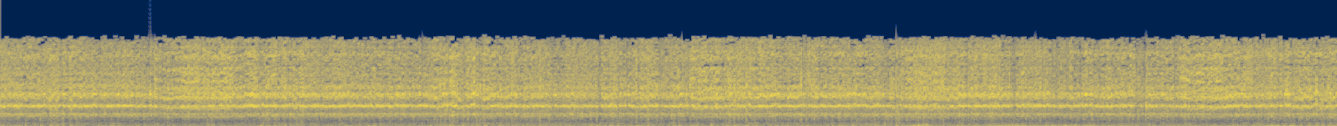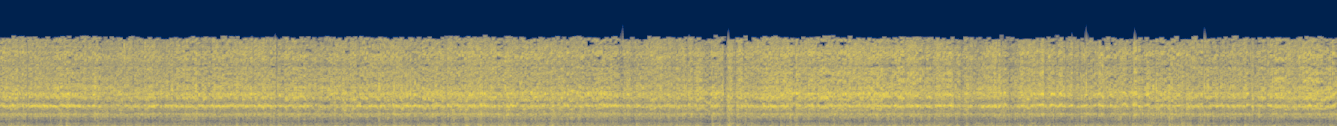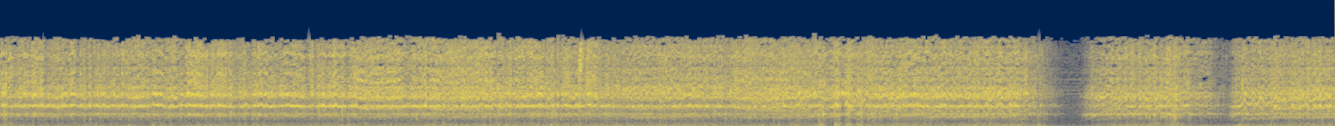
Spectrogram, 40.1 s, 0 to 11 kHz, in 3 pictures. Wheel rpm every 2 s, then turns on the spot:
230, 230, 230, 230, 230, 230, 230, 230, 230, 230, 220, 230, 230, 230, 240, 230, 220, 200, 160, 120.
none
